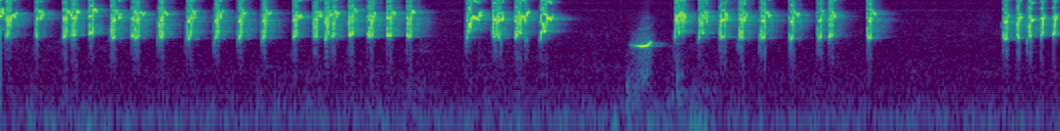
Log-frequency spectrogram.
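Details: Chirping from a green Fischer's lovebird pair: long, rapid trains of shrill, buzzy notes about four a second, broken by one short pure whistle, then more fast chatter.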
